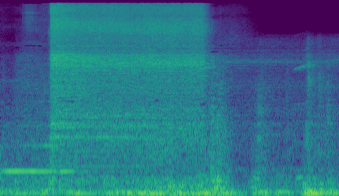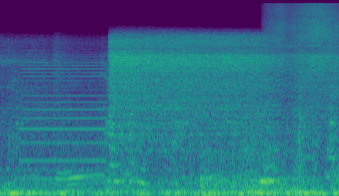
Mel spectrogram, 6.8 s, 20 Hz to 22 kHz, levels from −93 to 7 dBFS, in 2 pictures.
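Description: At 2.23 s the digital radio blends to analogue FM over 0.43 s, holding until 6.42 s. With the digital signal lost, faint hiss rises roughly 40 dB down. Level stays unchanged, unlike a dropout or fade.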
